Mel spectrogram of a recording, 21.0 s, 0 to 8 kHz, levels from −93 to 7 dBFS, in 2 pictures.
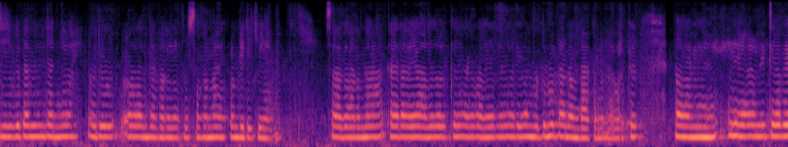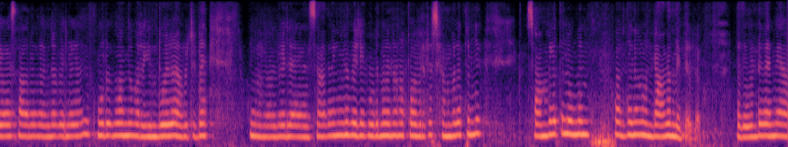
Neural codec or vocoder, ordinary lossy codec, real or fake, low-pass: codec, 16 kHz, 2 kbps, FreqCodec, smaller model; none; fake; none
